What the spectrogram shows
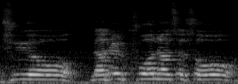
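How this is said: It is read in a deep Peter voice.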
